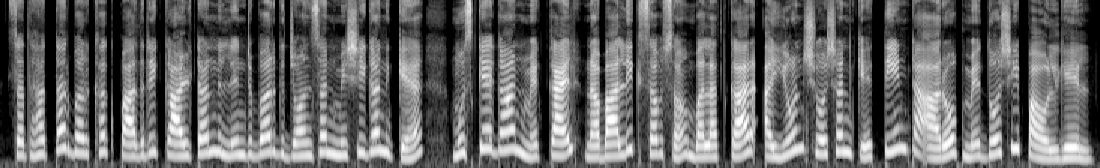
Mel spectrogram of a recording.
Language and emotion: Maithili, neutral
